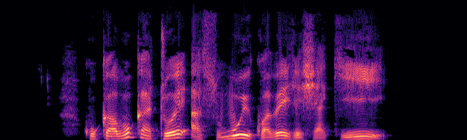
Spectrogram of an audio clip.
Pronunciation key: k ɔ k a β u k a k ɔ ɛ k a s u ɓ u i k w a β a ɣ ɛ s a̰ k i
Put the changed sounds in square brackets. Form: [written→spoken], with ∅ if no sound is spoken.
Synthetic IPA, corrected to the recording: k [ɔ→u] k a β u k a [k→t] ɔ ɛ [k→ʔ] a s u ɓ u i k w a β [a→ɛ] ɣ ɛ [s→ʃ] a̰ k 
